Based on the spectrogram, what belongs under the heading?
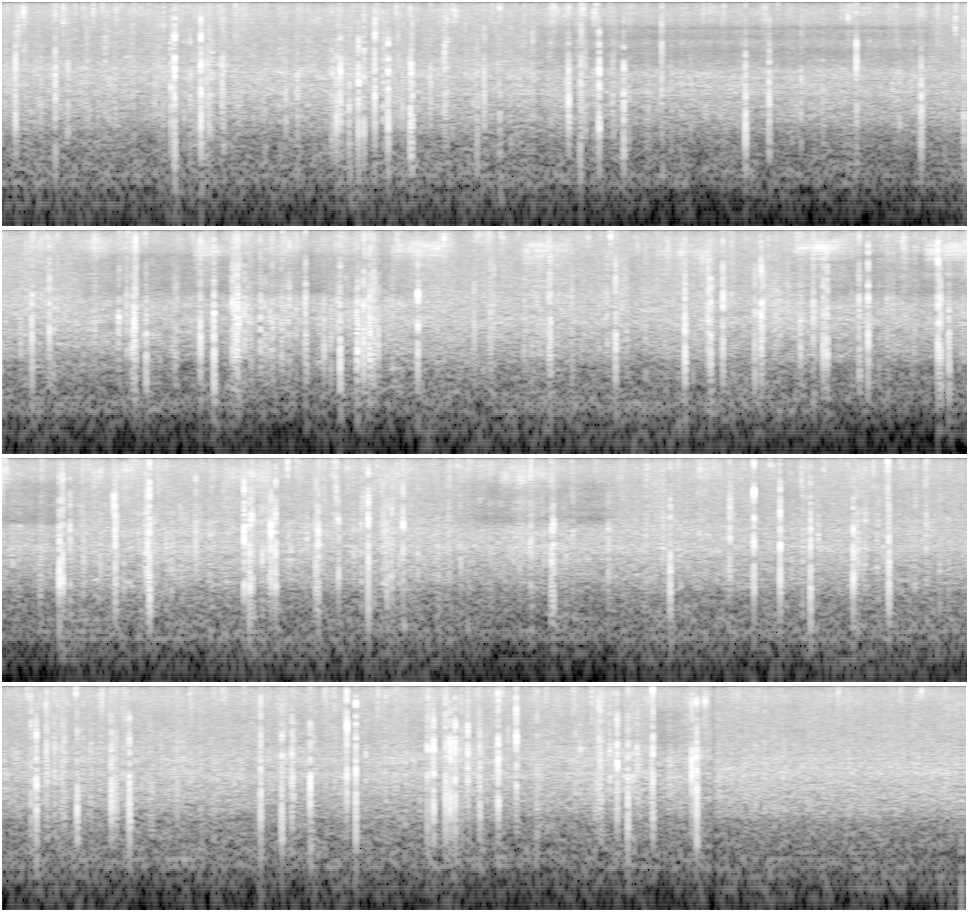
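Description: Steady rain falling, with frequent sharp taps of individual drops landing close by.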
